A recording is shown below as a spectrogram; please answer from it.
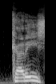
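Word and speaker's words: χάρις: de dos palabras griegas la primera caris se escribe charis gracias charis esta palabra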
